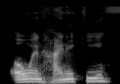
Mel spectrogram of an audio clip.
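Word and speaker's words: Owen Heinecke: Owen Hineki, that's how you say his name.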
